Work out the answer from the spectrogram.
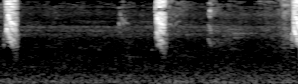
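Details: Female double-collared seedeater calling, a call used to stir males into singing: three sharp, very high, broadband chips about one and a half seconds apart over a quiet low hiss.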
